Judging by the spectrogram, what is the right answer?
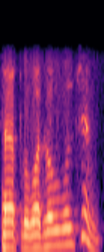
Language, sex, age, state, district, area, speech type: Bengali, male, 45-60, West Bengal, Paschim Bardhaman, urban, conversation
